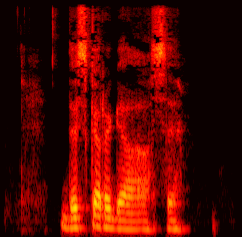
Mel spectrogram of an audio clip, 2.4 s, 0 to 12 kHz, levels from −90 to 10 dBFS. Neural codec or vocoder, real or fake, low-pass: none; real; 10.8 kHz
